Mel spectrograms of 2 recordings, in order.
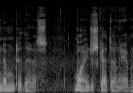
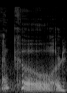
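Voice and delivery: mock whiny mother, much higher; mocking mom. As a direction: imitate her high complaint. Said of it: "She snapped at me".

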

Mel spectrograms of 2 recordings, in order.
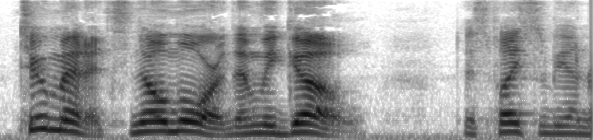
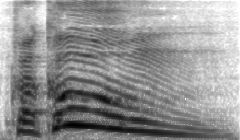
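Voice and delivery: loud voiced thunder crack; thunder crack sound; 3 semitones higher, 7 dB louder than usual.

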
